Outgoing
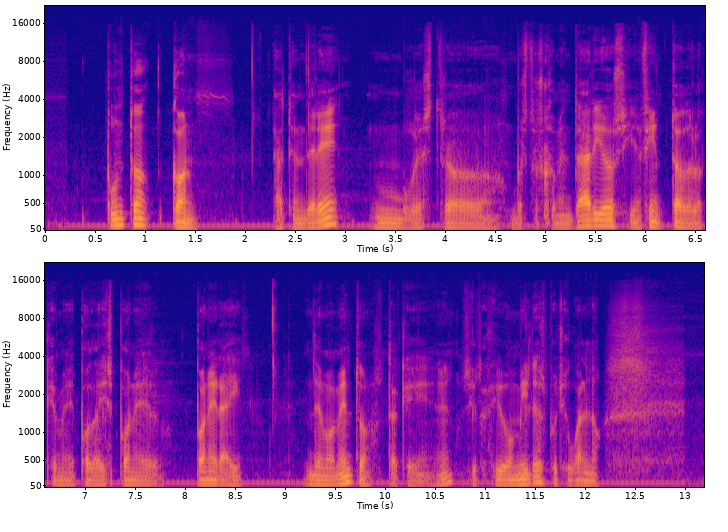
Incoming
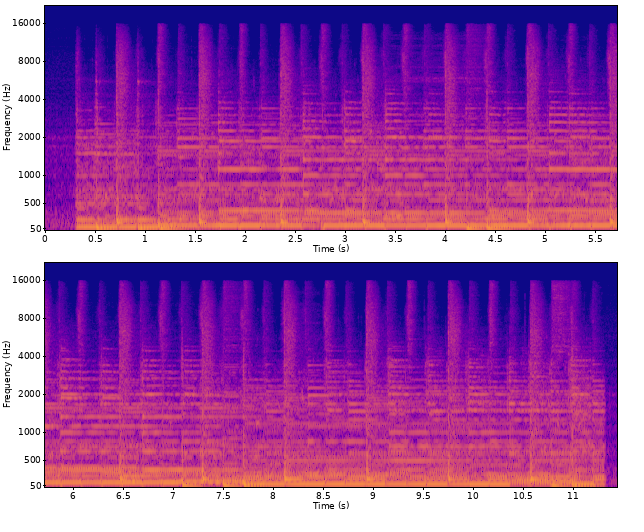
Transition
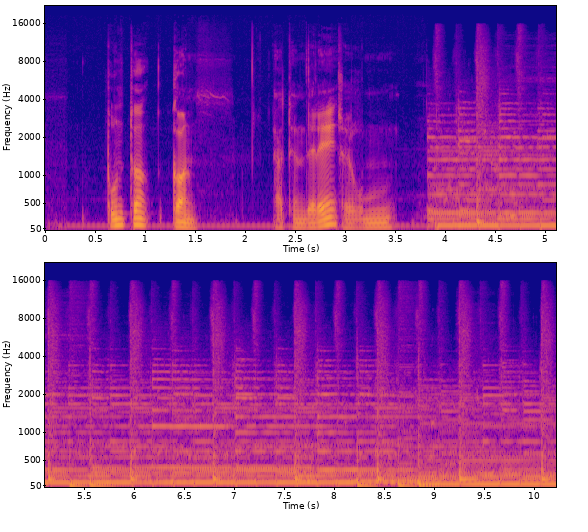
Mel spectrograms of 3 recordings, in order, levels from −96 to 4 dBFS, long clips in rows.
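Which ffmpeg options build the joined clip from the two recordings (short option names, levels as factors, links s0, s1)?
-filter_complex "[0:a]apad=whole_dur=10.22,atrim=end=10.22,asplit=2[s0][s1];[s0]atrim=end=2.932[s2];[s1]atrim=start=2.928:end=3.822,asetpts=PTS-STARTPTS,areverse[s3];[1:a]atrim=start=2.678:end=9.08[s4];[s2][s3]acrossfade=d=0.004:c1=hsin:c2=hsin[s5];[s5][s4]acrossfade=d=0.004:c1=hsin:c2=hsin"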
